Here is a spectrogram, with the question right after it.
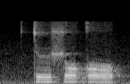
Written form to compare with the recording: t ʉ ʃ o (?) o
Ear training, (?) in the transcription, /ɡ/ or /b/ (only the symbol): ɡ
